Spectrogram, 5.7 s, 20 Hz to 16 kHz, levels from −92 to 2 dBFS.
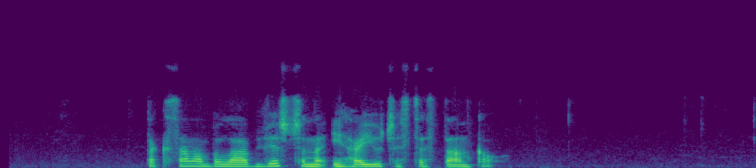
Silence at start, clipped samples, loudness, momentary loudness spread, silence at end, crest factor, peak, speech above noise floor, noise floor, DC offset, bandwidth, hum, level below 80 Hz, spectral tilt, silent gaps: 1.1 s; under 0.1%; -20 LUFS; 12 LU; 1.95 s; 20 dB; -2 dBFS; 49 dB; -69 dBFS; under 0.1%; 7.2 kHz; none; -68 dBFS; -6 dB/octave; none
